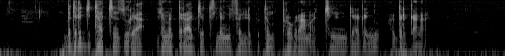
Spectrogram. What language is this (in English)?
Amharic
